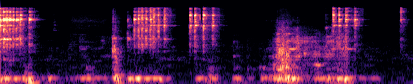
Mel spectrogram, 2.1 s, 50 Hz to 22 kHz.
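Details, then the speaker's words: Riejoo Marathon 125cc Chinese motorcycle engine with repeated failures, removed and turned by hand: bursts of dry ratcheting clicks and a light whirr, something spinning wrongly; owner suspects a sheared bolt in the crank end, not confirmed. "so if i do this can you hear that spinning whatever it is that's not right it shouldn't be like that"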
